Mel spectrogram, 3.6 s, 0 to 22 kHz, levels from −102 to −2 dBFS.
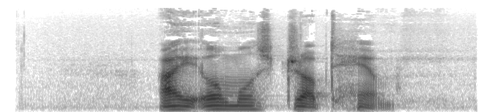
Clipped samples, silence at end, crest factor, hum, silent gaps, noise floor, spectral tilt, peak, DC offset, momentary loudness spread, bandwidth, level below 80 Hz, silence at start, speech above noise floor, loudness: under 0.1%; 0.7 s; 24 dB; none; none; -69 dBFS; -5 dB/octave; -6 dBFS; under 0.1%; 10 LU; 16 kHz; -74 dBFS; 1.2 s; 41 dB; -28 LUFS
